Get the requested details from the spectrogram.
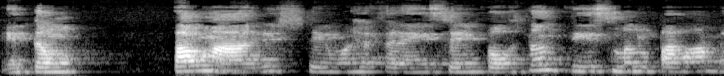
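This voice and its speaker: A woman speaks with a Pernambuco accent in a fairly high pitch. Her tone is bright and sharp, with fairly even intonation. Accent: less drawn-out Pernambuco accent than host's. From Pernambuco backcountry, Brazil (Bodocó). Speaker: electoral lawyer and professor. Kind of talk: live-stream interview. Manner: talkative, many hesitations and repetitions.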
